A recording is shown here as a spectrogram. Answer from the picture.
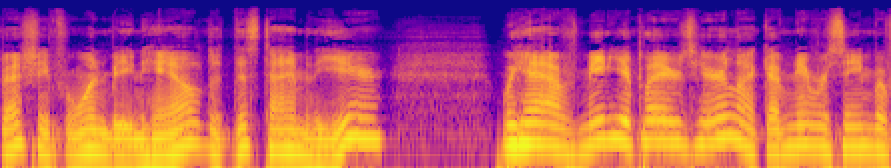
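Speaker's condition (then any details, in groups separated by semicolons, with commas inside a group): No condition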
